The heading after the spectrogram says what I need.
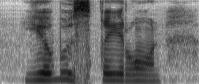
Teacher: اب با پہ جو ہے نا وہ ہم کلکلا کریں گے کیونکہ یہ حروف کلکلا میں سے، اور صاد کو ہم موٹا کر کے پڑھیں گے کیونکہ حروف مستعلیہ میں سے ہے.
